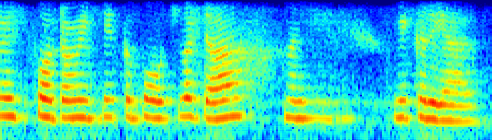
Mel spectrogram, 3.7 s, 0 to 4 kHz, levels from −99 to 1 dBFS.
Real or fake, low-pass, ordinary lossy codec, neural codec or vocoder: fake; 3.6 kHz; Opus, 16 kbps; codec, 16 kHz, about 1 kbps, DyCAST, with the encoder's durations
